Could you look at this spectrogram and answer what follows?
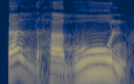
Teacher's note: تذہبون میں تا کو ذال سے ملانا ہے اور ذال کو ہلانا نہیں ہے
